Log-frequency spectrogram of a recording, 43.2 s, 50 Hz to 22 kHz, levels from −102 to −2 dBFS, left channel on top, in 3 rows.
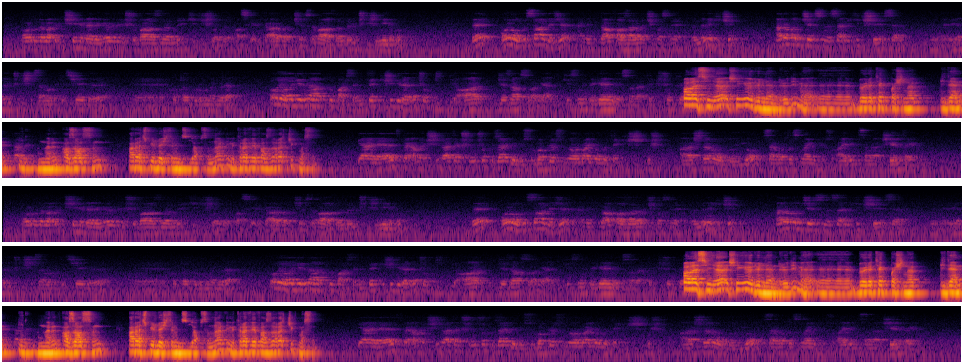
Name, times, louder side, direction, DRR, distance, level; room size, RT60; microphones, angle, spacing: voice 1, 0.3-6.1 7.0-11.0 11.6-13.6 13.9-16.0 16.3-17.9 18.4-24.6 29.0-29.2 31.3-31.5 34.1-38.7 39.0-42.6, left 1 dB, 60° left, 2.4 m, -56 dB
voice 2, 24.6-30.3 30.7-33.5, right 5 dB, 50° right, 0.5 m, -31 dB
29.5 x 13.5 x 2.4 m
head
